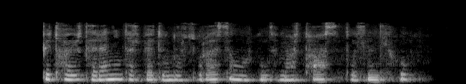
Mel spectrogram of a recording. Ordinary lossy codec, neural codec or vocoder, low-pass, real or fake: AAC, 48 kbps; none; 7.2 kHz; real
